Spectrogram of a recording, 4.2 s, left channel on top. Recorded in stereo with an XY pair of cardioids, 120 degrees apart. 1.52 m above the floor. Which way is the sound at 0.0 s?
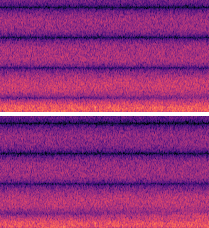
15° left.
